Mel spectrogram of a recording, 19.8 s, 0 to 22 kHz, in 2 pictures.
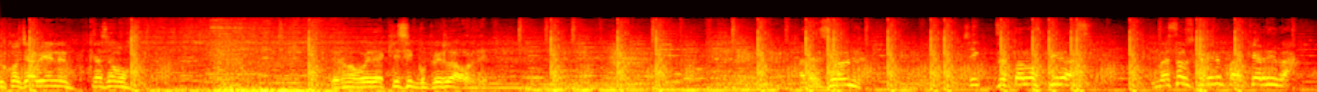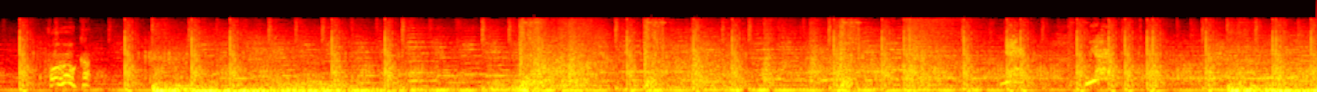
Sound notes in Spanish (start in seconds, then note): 13.6 Disparos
